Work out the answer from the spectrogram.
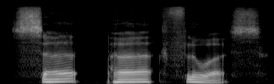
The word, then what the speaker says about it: superfluous: En inglés vamos a decir superfluous, superfluous, superfluous. La E, que al principio yo estaba haciendo más cerrada, después la he abierto para que notéis la diferencia.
